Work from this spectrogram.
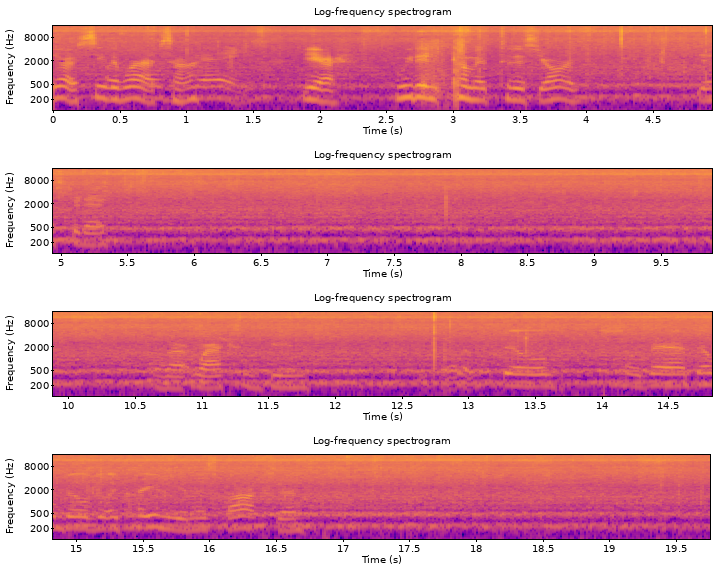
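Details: A honey bee swarm being caught into a box in early May, after a nectar dearth. Dense, even buzzing drones beneath bursts of a man talking in the first seconds, then continues mostly alone.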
